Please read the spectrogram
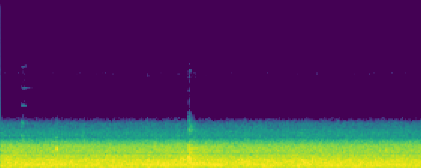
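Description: Steady background hiss with a faint hum, and one light click about two seconds in as stuffed bitter gourds and a spoon are handled over a steel bowl.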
